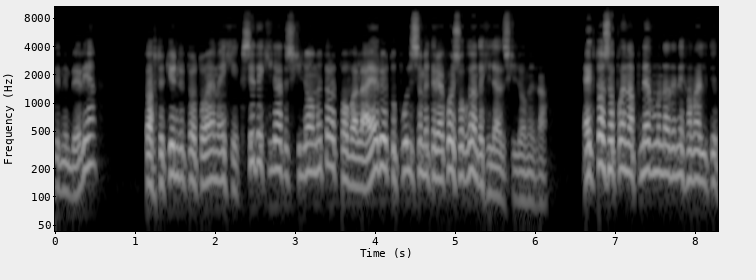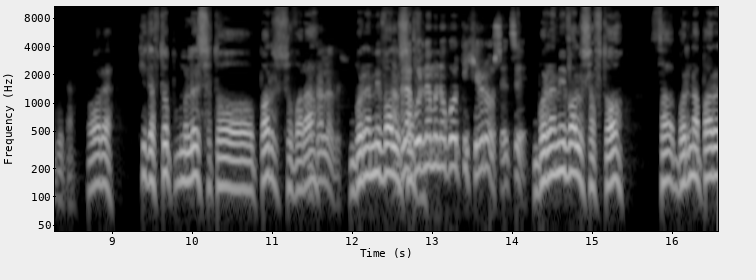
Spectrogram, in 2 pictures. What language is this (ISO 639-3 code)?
ell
